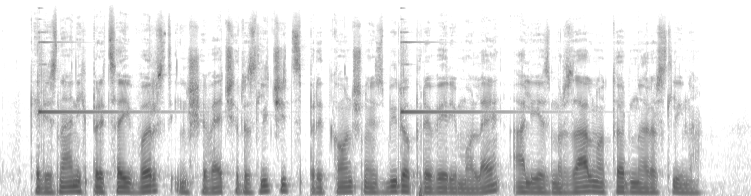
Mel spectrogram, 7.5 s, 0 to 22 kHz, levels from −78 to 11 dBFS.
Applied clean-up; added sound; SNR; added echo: none; Glockenspiel; 15 dB; none.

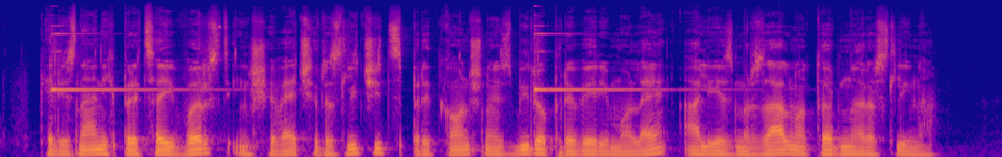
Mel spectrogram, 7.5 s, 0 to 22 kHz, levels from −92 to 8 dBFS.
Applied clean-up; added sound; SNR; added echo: neural mask model RNNoise.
